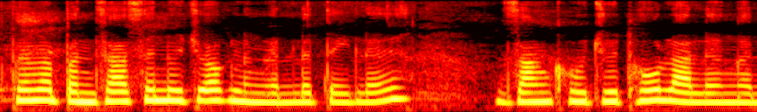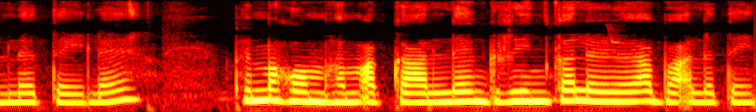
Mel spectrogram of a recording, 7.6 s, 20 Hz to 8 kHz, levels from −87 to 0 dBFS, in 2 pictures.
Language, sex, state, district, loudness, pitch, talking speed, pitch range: Wancho, female, Arunachal Pradesh, Longding, -15 LUFS, 215 Hz, 165 wpm, 205-235 Hz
